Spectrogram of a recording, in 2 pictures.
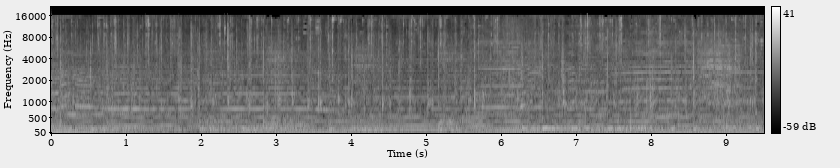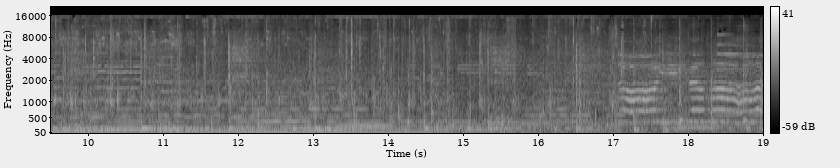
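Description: Horses' hooves clopping at a walk on a stone path, over steady film-score music with a low drone. Near the end a singing voice with a wavering melody comes in.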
